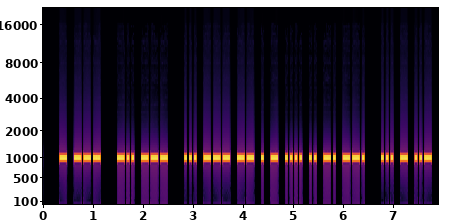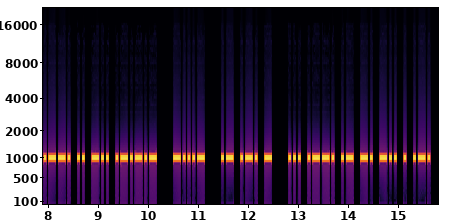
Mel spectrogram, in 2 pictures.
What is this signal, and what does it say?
Morse code, heard as a keyed tone, about 25 wpm, 1000 Hz. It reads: TO DO SOMETHING STUPID. <BT> ART SPANDER
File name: qotdfiles / 25wpm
